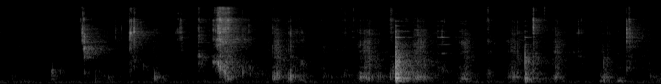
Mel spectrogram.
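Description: Close-up crunching and chewing of crisp fried food, with irregular sharp crunches, the loudest about two and four seconds in.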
